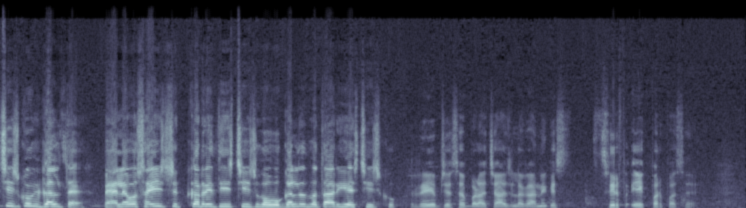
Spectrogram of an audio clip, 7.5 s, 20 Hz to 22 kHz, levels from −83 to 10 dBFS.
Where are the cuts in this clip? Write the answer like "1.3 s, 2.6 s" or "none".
4.1 s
